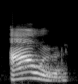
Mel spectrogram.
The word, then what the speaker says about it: hour: Hour, hour, hour, certo? Não pronuncia-se o H.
